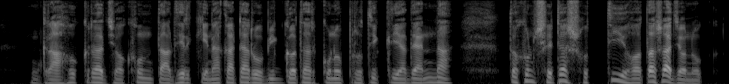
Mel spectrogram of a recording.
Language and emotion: Bengali, sad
